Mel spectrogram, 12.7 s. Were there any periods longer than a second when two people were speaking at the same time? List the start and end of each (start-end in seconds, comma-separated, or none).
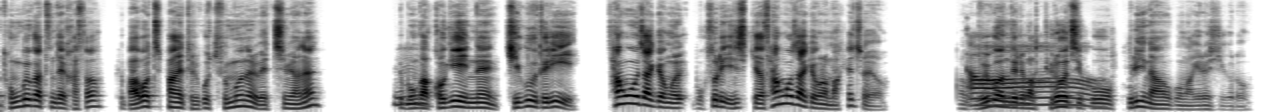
9.6-11.1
